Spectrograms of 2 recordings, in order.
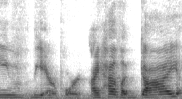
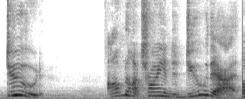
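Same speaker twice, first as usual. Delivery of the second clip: high, loud "dude", then high protest; mock-exasperated retort, starting loud; protesting reply; 7 semitones higher, 4 dB louder than usual. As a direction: act out an indignant comeback, pitched well up. Acting out her reply to guard.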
